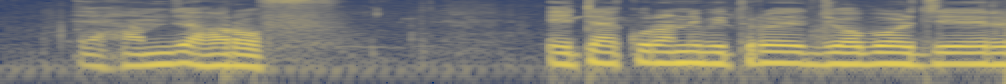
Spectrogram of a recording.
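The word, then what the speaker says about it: همزة: এটা আইনে মোটা হবে মনে রাখবেন হামজাহ হামজাহ হামজাহ স্বাভাবিক উচ্চারণ হামজাহ কিন্তু জবর যের বেশি হলে শক্ত হবে হামজাহ হামজা এবার ইয়া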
